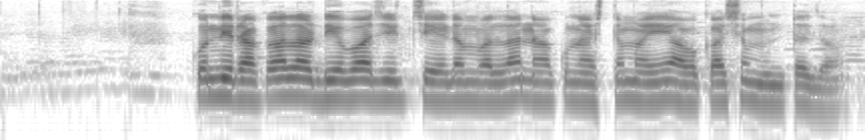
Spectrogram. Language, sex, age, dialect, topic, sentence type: Telugu, male, 51-55, Telangana, banking, question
